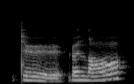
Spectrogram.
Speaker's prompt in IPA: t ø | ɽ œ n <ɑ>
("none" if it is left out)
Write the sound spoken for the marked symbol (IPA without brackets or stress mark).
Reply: ɑ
